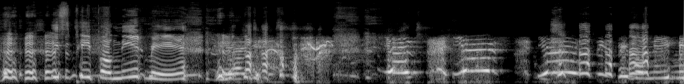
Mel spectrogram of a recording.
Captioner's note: all laughing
